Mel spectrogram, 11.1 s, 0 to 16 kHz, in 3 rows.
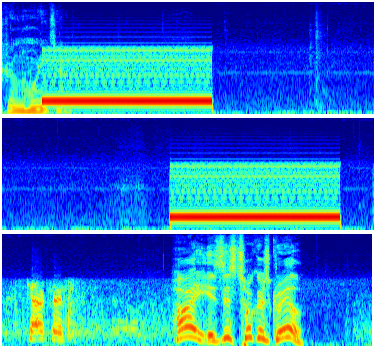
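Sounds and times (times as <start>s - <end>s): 
speech: 0.0s - 0.8s, 7.8s - 8.3s, 9.2s - 10.6s
ringback tone of an outgoing phone call: 0.4s - 2.1s, 5.4s - 7.1s.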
